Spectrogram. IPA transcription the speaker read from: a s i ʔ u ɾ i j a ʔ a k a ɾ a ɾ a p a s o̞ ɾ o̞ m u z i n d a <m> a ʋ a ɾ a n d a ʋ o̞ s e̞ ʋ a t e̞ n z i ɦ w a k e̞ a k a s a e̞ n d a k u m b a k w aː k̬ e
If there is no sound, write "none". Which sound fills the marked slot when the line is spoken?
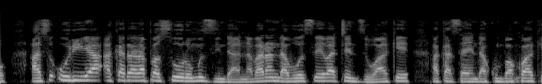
n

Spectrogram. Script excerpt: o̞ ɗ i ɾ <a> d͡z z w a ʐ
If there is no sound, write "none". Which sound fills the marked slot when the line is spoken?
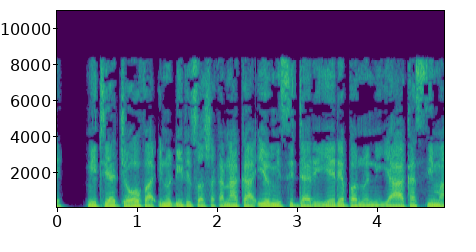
i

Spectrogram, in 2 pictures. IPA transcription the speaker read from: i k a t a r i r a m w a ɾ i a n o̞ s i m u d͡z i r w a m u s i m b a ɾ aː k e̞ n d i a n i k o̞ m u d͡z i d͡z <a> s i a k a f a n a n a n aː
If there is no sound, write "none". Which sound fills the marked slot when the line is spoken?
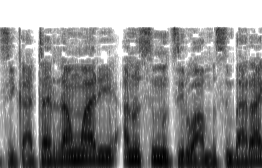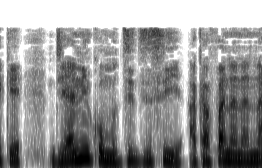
i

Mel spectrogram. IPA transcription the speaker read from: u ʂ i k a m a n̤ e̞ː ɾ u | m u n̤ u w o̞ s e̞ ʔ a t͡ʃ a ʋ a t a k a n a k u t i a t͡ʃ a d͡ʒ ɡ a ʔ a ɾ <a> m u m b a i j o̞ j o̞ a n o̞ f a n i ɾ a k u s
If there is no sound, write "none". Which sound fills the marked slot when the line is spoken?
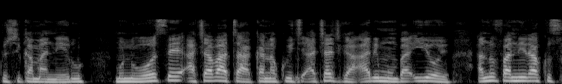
i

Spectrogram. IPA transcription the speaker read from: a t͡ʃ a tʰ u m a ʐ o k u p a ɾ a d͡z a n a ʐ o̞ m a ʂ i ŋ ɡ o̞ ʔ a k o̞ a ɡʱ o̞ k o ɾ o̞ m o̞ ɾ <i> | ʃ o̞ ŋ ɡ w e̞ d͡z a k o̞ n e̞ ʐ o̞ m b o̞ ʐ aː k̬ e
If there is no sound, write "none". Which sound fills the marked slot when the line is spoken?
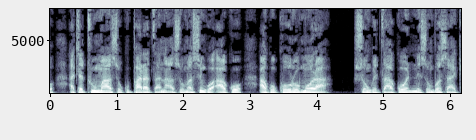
a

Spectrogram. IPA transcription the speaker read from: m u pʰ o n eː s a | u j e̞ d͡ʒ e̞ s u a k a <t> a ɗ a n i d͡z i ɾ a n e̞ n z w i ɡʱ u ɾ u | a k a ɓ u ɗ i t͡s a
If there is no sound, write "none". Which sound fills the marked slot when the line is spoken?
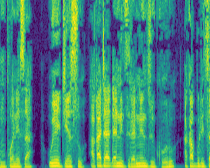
t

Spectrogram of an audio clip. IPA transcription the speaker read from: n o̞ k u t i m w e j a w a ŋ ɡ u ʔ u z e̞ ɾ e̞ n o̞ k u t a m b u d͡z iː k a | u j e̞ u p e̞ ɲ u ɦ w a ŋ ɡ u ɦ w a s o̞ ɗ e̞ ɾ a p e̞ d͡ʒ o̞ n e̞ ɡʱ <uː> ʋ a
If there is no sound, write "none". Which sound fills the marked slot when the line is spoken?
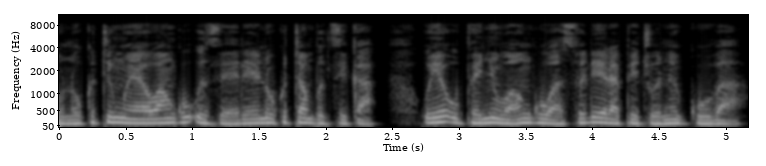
uː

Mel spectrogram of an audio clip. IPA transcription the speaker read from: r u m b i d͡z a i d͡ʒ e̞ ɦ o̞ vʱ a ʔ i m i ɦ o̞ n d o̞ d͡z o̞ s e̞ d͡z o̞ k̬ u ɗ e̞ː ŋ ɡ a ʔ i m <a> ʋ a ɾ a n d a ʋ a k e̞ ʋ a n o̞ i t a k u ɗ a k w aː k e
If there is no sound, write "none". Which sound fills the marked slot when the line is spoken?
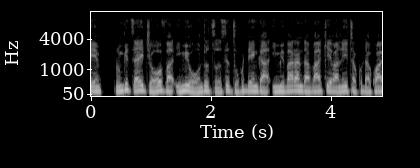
i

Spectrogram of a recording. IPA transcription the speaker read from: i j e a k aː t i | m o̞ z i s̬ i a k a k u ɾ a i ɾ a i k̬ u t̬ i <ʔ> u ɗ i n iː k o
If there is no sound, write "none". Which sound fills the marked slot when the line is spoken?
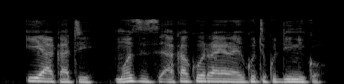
k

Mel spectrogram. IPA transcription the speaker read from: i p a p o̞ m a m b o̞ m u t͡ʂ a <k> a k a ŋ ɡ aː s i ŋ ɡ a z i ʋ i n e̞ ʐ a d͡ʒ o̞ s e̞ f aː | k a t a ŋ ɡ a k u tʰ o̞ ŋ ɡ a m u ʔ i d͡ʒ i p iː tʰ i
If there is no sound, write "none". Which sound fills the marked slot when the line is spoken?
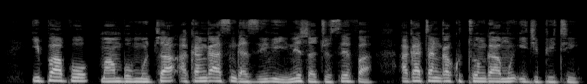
ʔ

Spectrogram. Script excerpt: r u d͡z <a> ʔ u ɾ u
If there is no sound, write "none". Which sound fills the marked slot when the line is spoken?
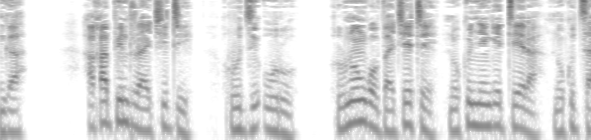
i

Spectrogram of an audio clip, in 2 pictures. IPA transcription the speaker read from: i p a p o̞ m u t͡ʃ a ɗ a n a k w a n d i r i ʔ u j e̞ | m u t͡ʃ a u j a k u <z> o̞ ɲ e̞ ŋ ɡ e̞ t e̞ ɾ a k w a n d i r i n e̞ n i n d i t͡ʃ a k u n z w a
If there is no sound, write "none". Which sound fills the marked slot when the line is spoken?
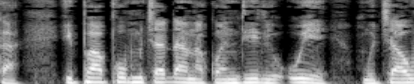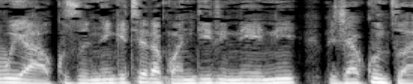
z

